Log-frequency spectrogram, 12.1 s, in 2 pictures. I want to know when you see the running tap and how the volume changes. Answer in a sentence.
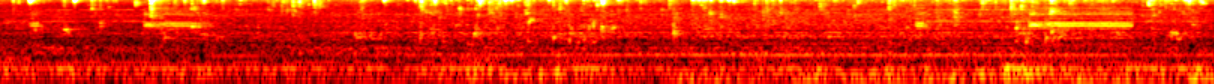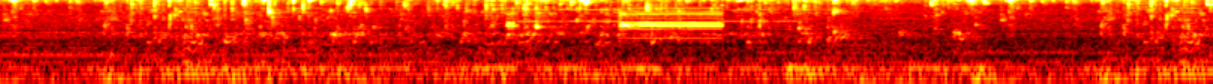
You can hear the running tap from 0.0 to 12.0 s, at a steady volume.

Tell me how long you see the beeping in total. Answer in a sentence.
The beeping can be heard for 4 seconds in total.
